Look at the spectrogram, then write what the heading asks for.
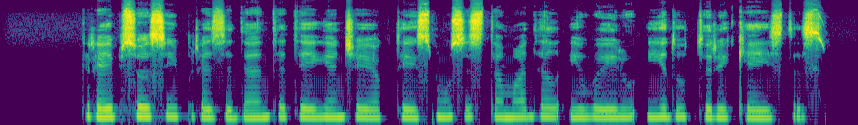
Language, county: Lithuanian, Marijampolė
